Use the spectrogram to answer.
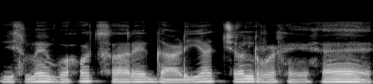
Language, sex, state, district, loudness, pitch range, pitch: Hindi, male, Jharkhand, Palamu, -15 LUFS, 110-125 Hz, 115 Hz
